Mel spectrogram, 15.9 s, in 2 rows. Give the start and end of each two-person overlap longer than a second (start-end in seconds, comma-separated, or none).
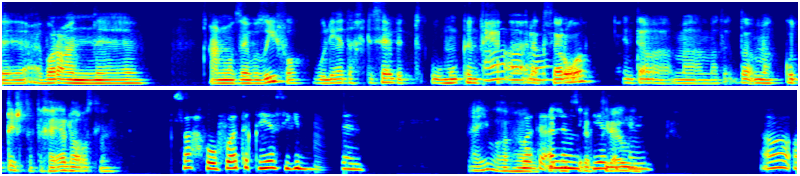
13.1-14.4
